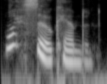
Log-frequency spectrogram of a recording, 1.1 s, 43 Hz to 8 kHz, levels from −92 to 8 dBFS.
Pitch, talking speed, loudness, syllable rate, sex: 235 Hz, 165 wpm, -18 LUFS, 4.9 syllables/s, female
